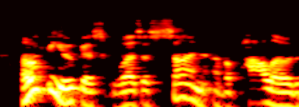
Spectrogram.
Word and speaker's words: Ophiuchus: 10 years old, I never knew how to pronounce his name, but you'd call him Ophiuchus. Ophiuchus was a son of Apollo, the sun god.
